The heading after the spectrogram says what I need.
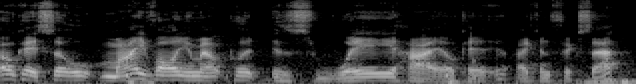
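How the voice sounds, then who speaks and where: Noticeable background noise sits behind a man talking at a medium pitch with lively intonation. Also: fairly slow pace. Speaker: livestreamer reading fan fiction. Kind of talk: casual chat. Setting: livestream with voice chat. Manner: loud.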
